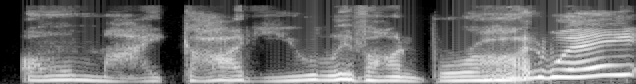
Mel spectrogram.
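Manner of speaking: slow, drawn-out mock astonishment; hammed-up awe, rising on the last word; retold awestruck amazement. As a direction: imitate someone gobsmacked, building to a stretched question. Retold amazed phone agent's reaction.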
